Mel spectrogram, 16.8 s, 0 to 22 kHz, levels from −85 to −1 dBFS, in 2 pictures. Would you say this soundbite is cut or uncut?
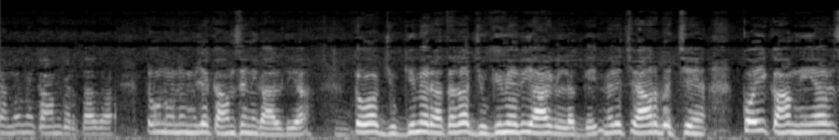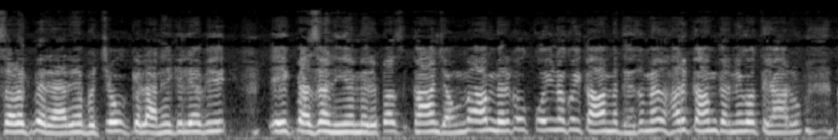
cut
